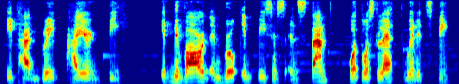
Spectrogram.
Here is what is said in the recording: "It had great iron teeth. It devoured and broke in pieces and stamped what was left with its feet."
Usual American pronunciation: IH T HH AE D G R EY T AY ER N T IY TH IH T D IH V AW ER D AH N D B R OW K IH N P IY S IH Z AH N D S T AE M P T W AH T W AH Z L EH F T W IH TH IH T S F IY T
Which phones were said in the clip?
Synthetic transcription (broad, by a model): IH T HH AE D G R EY T AY ER N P IY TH IH T D IH V AW ER D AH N B R OW K IH N P IY S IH S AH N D S T AE M P T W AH T W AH S L EH F T W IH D IH T S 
